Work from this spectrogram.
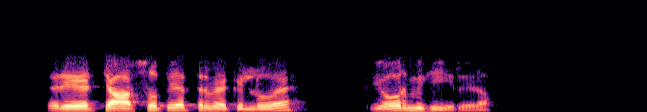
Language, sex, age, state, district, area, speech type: Dogri, male, 45-60, Jammu and Kashmir, Reasi, rural, conversation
